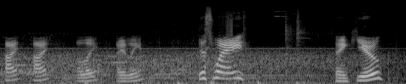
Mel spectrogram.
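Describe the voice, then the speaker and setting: Noticeable background noise sits beneath the voice. Its pitch swings very widely. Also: man. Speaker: gaming streamer. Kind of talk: let's play commentary.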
